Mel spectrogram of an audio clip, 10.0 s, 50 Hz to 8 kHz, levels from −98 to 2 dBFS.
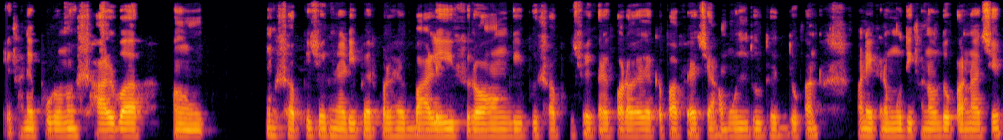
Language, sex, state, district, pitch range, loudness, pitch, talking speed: Bengali, male, West Bengal, Kolkata, 105-110 Hz, -20 LUFS, 105 Hz, 175 wpm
